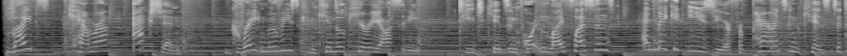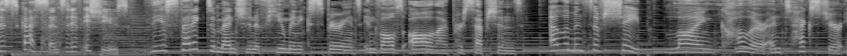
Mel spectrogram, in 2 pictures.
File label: Narration VO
